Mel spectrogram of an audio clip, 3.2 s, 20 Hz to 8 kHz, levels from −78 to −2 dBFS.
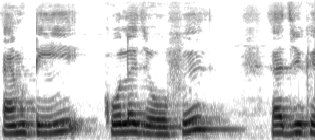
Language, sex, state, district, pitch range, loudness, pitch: Hindi, male, Haryana, Jhajjar, 175-245 Hz, -13 LUFS, 185 Hz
